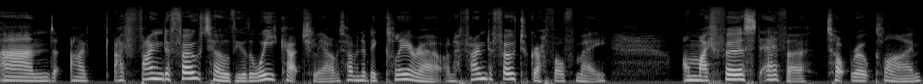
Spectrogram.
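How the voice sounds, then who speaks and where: Speaking with a Lancashire accent, a woman has a fairly low pitch and very wide pitch swings at a moderate pace. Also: very clean recording, silent background. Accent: northern English (Lancashire). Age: 60s. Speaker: amateur climber. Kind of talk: interview podcast. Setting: podcast studio. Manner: animated.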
